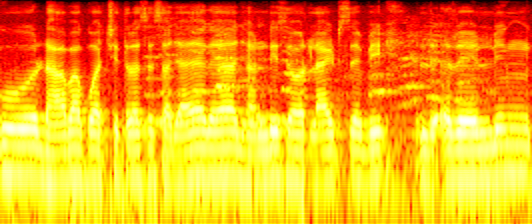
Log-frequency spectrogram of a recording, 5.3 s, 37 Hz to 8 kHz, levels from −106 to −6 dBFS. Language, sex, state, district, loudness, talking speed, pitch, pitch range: Hindi, male, Bihar, Kaimur, -15 LUFS, 190 wpm, 110 Hz, 105-115 Hz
